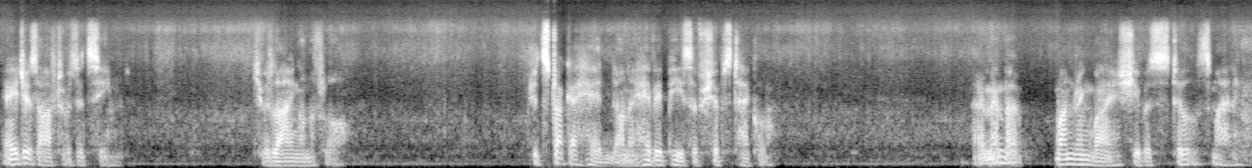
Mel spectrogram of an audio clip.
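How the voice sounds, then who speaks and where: An actor playing an anguished, brooding husband in a 1950s radio drama, speaking gravely and haltingly. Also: male voice, deep voice, fairly even intonation. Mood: haunted, grim. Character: anguished husband confessing a killing, brooding and guilt-ridden. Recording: noisy vintage radio broadcast recording.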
